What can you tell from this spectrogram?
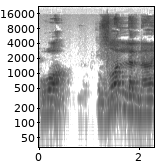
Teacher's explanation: واو کو پڑھتے ہوئے آپ ہونٹوں کو گول کر کے پڑھتے ہیں. وا ظللنا، یہ ظا ہے، ظا موٹا تو ہوگا لیکن بھاری نہیں ہوگا ضاد کی طرح.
